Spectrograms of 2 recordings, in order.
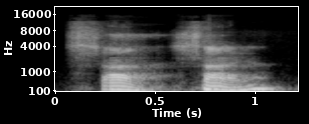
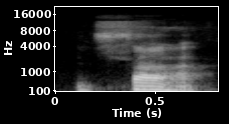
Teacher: ujung gigi ditempelkan ke ujung lidah, dan bacaannya lembut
